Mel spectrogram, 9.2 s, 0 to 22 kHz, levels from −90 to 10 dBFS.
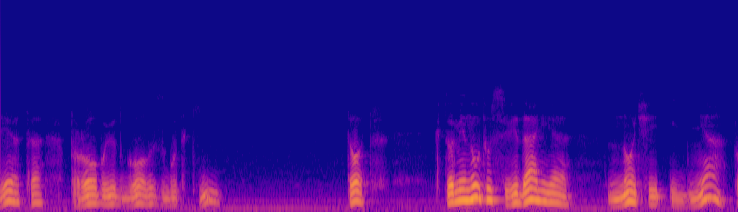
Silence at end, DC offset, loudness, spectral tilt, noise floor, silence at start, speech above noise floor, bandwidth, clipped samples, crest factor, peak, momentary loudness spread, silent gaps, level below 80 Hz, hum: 0.15 s; under 0.1%; -26 LUFS; -14 dB/octave; -58 dBFS; 0 s; 33 dB; 2.7 kHz; under 0.1%; 18 dB; -8 dBFS; 17 LU; none; -56 dBFS; 50 Hz at -50 dBFS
